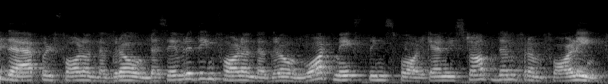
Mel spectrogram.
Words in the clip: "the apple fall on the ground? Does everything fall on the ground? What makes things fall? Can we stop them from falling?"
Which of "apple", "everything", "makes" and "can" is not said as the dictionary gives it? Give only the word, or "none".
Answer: everything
